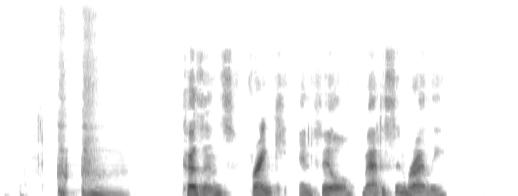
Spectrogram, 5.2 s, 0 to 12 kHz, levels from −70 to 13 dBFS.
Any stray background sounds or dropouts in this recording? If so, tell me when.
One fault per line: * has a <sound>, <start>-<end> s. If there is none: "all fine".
* has a throat clearing, 0.6-1.3 s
